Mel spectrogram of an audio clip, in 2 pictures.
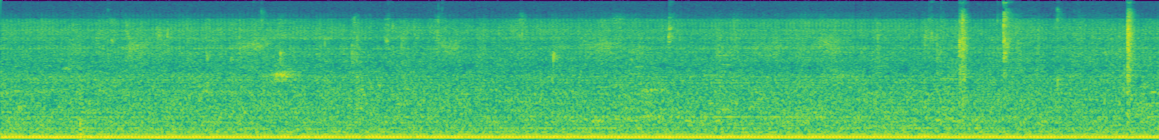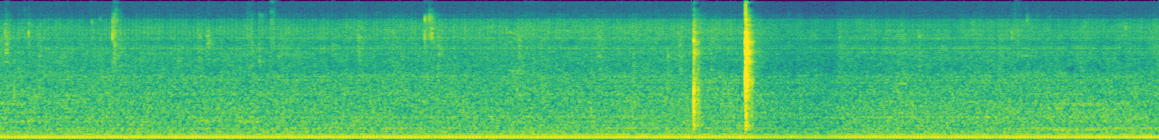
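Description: A steady low hum, with a few faint clicks and taps over it; the loudest is a sharp click near the end.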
